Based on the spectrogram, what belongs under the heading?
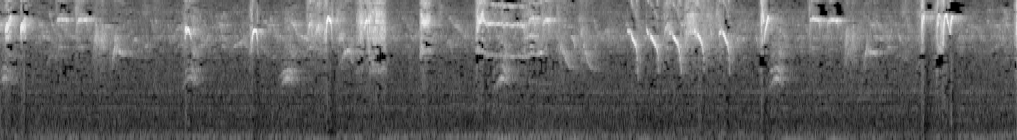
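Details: Konin sunbird song in nagen style with rich fill-ins, used for tutoring competition birds: long run of high squeaky chirps, steeply falling whistled strokes and quick twitters, pausing briefly between bursts.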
